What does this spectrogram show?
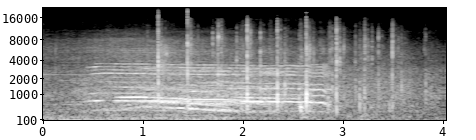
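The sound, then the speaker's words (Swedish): A gathered crowd cheers and applauds, scattered claps cracking over a sustained roar of voices, as a man at a microphone shouts "Long live comrade Stalin!"; the crowd has come to lay flowers for the former Soviet leader's birthday. “ropar mannen vid mikrofonen och de församlade åhörarna jublar.”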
